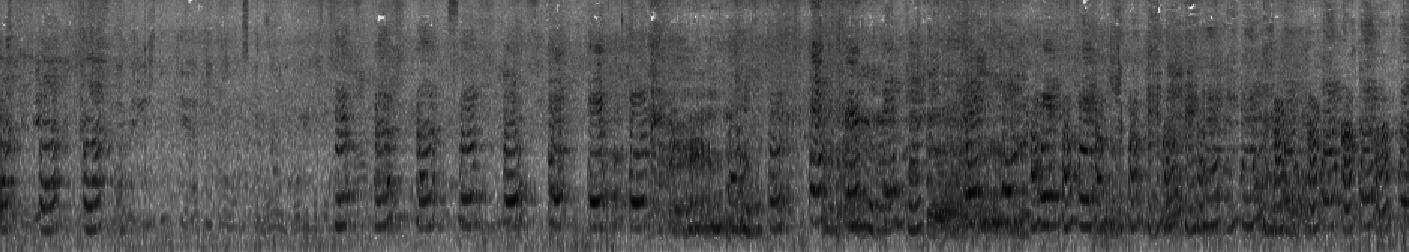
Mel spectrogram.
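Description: California sea lion barks come in quick harsh bursts, roughly two per second, each one honking and strongly toned. Later the barking thickens into a noisy overlapping din, with possible human chatter mixed in.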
